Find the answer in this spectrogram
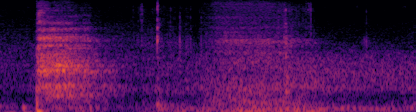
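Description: A man's short intake of breath between sentences, a fraction of a second in, then faint steady hiss.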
